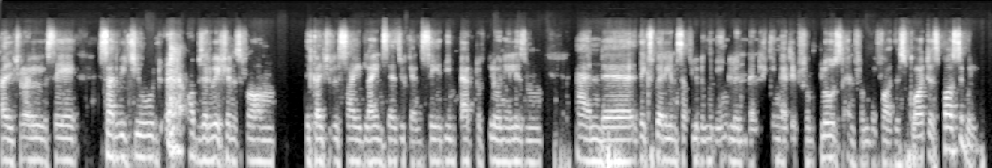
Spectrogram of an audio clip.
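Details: Adult man speaking; normal voice.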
